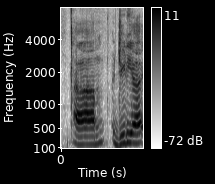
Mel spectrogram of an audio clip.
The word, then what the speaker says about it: Geidea: We're here today with Celeste Malhotra, General Manager of Geidea, and I think I pronounced Geidea correctly that time, correct?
